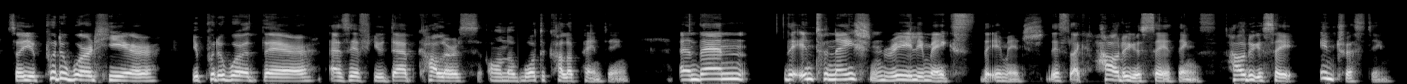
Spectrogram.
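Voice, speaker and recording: A middle-aged German woman with a German accent, a design professor speaking as an interview guest, animated and thoughtful, laughing often. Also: lowish voice, unhurried, vocal fry, no room sound. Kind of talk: reflective conversational interview.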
